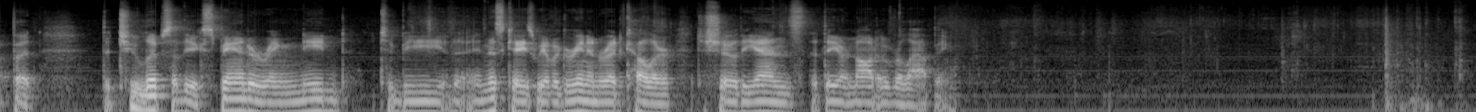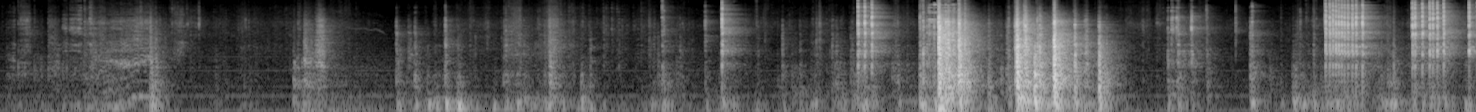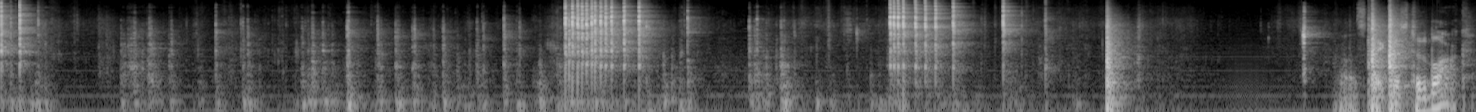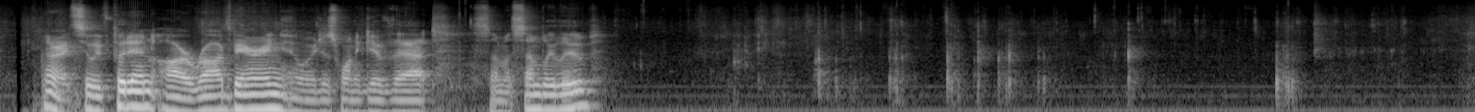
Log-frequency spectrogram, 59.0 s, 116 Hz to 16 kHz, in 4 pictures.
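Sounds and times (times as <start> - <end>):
rapid ratchet clicks: 23.3 - 24.3, 28.0 - 30.0, 35.2 - 36.1, 38.4 - 39.8
metal parts clinking: 23.3 - 24.6, 28.0 - 30.0, 35.2 - 36.2, 38.4 - 39.9.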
